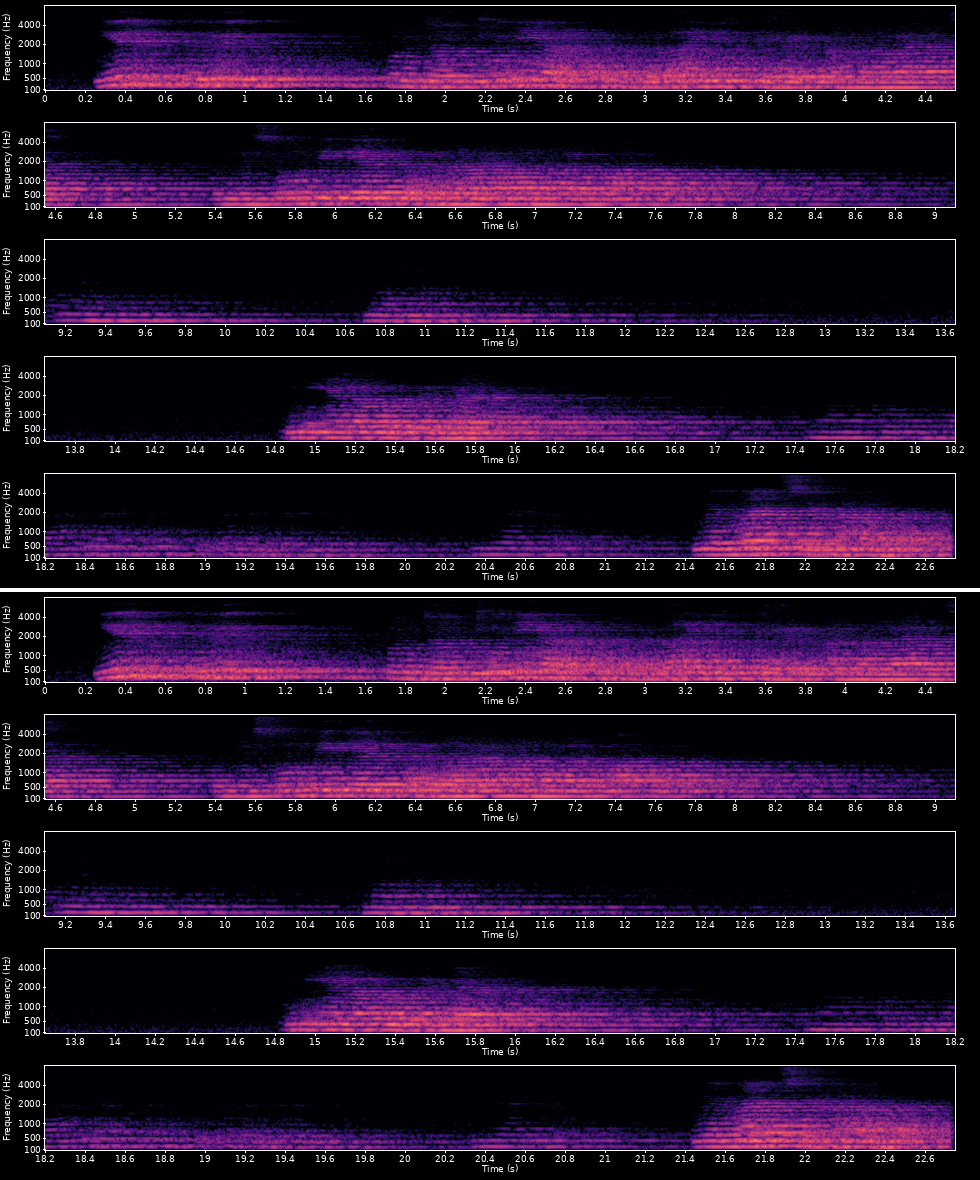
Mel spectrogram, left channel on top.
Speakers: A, on the right (about 35°); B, on the right (about 55°).
A: இருக்கு கொஞ்ச துணி அடுக்குறது தா இருக்கு அதனால கொஞ்ச சோம்பேறியா இருக்கு அதுனால நா அந்த வேல பாக்ல
B: ம்
A: ம்
B: புரியுது
A: நீங்க என்ன பண்றீங்க
B: நா கொஞ்ச வேலையா இருந்தே இப்பதா லைட்டா பேசு ஃப்ரீயா இருக்கே
A: என்னாச்சு என்ன வேல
